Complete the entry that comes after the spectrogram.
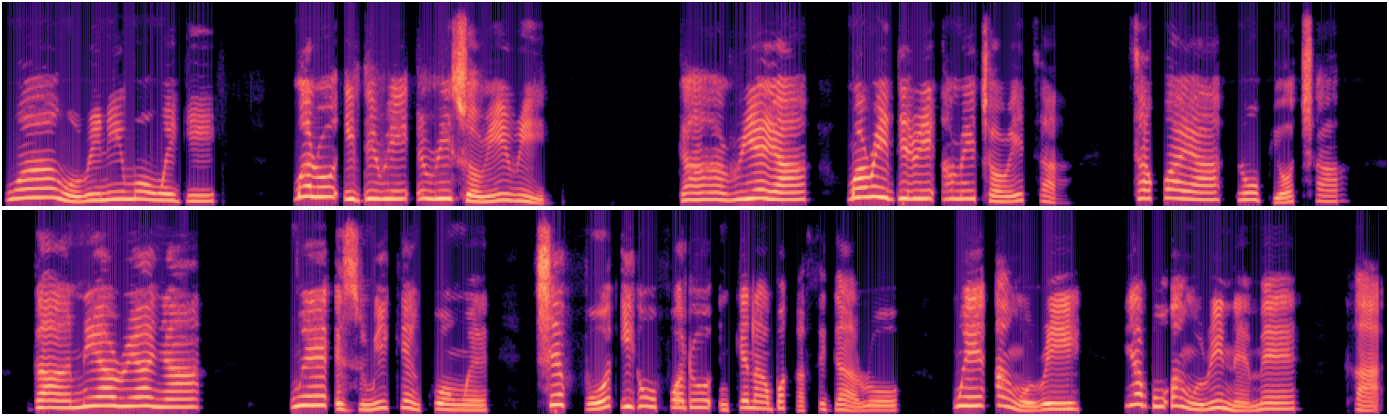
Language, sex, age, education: Igbo, female, 30-45, secondary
